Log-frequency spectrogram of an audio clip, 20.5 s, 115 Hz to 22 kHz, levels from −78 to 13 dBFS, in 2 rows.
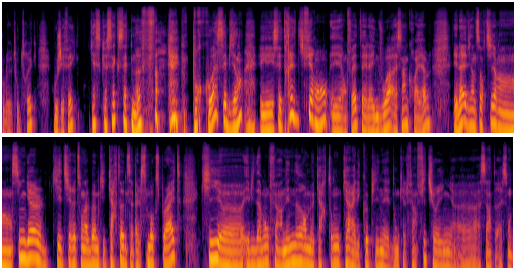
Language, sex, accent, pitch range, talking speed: French, male, French, 105-130 Hz, 195 wpm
